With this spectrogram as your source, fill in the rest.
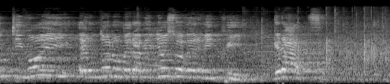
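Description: A singer sings loudly through a sound system in a large echoing hall.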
